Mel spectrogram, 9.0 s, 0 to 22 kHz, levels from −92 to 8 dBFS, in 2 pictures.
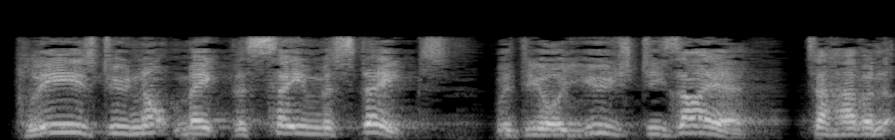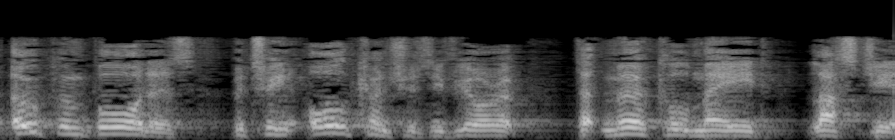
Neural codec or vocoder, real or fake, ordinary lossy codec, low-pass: vocoder, 24 kHz, 100 mel bands, Vocos; fake; none; 7.2 kHz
